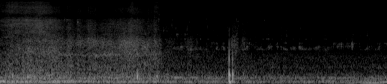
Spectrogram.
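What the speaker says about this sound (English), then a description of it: "Just letting the last bit drip off." Transmission fluid from a 2002-2006 Honda CR-V dripping from the drain during a fluid change without a hoist. One distinct drop and a fainter one land over a steady background hiss.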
